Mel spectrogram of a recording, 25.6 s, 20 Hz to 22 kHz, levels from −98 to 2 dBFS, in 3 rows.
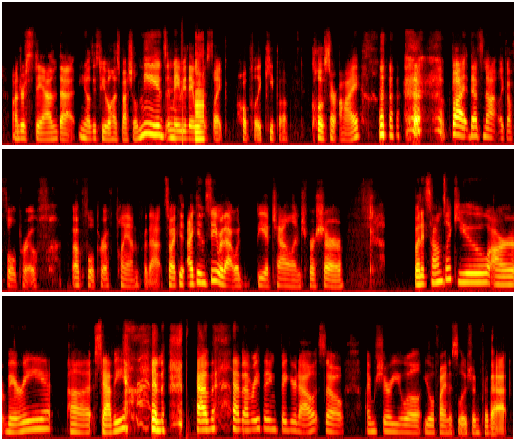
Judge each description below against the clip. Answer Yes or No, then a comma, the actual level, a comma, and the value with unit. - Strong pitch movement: Yes, wide, 6.1 semitones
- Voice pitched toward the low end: No, medium, 185 Hz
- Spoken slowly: No, average, 165 wpm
